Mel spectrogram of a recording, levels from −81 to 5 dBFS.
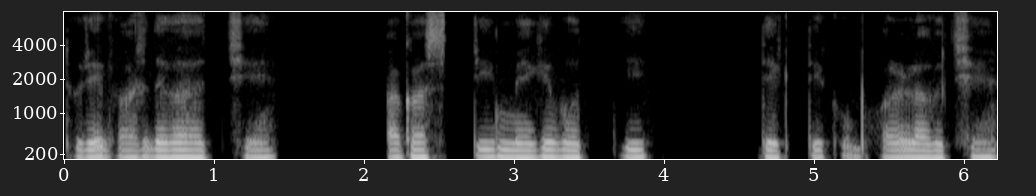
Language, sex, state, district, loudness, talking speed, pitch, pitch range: Bengali, male, West Bengal, Jhargram, -23 LUFS, 105 wpm, 140 Hz, 135-140 Hz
